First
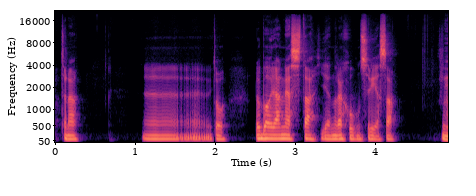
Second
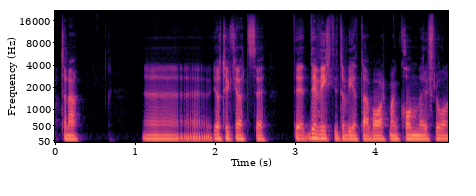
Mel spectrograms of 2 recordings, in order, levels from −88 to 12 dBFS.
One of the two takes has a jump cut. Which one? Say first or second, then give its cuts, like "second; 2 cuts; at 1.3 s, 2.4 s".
first; 1 cut; at 2.0 s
